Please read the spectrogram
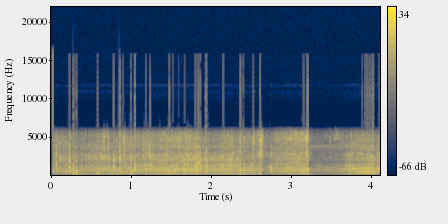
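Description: Kick scooter wheels rolling over rough asphalt: a steady rumble with scattered small clicks and knocks. The rumble drops off suddenly a little past three seconds in.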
